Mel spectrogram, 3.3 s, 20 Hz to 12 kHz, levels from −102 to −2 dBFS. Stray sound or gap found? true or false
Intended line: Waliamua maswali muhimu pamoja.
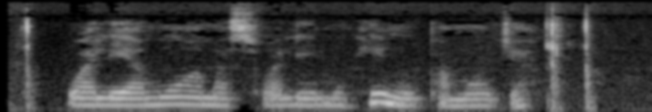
false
